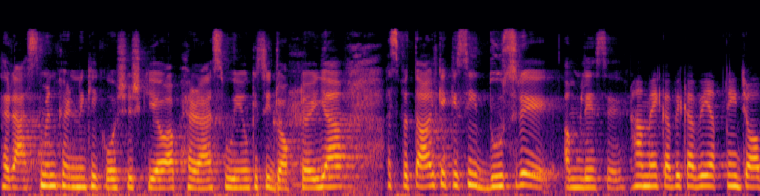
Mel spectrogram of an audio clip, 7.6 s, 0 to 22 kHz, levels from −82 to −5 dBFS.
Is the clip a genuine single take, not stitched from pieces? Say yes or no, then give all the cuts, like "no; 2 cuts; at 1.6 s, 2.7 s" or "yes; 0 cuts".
no; 1 cut; at 6.3 s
